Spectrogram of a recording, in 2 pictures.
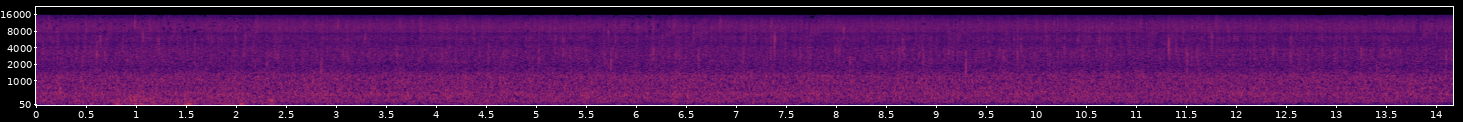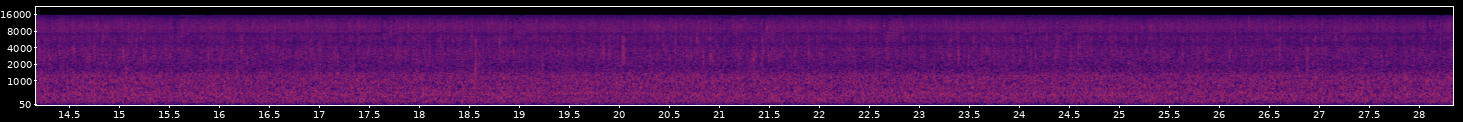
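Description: Heavy rain falling steadily: a dense, even hiss of rain, flecked with the fine ticks of single drops.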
